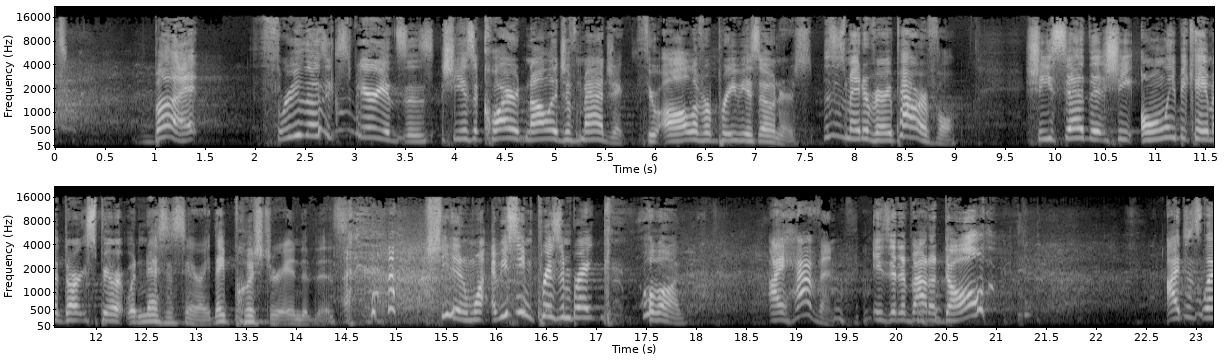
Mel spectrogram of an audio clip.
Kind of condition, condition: setting, live audience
